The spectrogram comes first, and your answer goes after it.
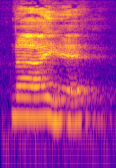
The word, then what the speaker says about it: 나의: 무너지는 나의 가슴이 딱 같은 스타일로 나오잖아요. 따단 따단 이렇게죠. 그렇어요. 무너지는 나의 가슴이 할 때 애자가 한박 온박이잖아요. 에잖아요.에 그렇죠. 나의 의자를 에애에로 발음을 하는 거야.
